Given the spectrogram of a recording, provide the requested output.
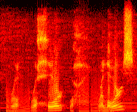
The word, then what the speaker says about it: R'hllor: I believe the pronunciation is Rohor's trial.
